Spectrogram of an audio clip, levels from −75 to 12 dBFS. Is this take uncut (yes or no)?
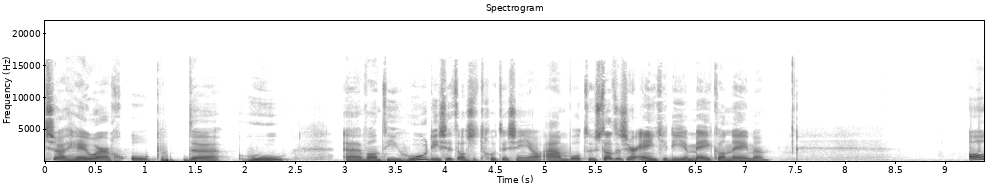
yes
